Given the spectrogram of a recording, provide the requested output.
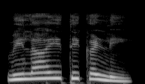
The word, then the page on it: ವಿಲಾಯಿತಿಕಳ್ಳಿ: Kannada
